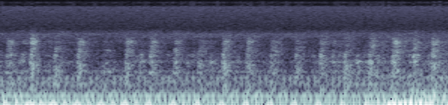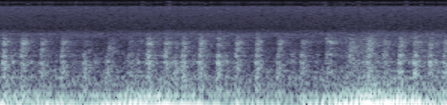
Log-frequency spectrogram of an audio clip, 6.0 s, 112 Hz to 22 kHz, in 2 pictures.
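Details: 2005 Subaru naturally aspirated EJ253 flat-four at idle: a deep, dull knock tapping under the engine note, roughly three or four per second; a horrible rod knock.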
